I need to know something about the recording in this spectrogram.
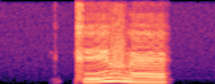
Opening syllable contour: rising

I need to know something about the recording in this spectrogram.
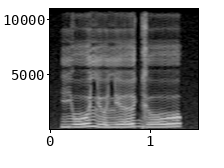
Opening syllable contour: rising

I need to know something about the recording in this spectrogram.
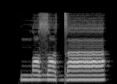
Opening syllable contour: high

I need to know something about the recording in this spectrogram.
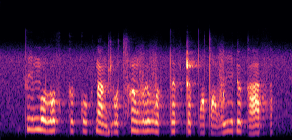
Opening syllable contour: high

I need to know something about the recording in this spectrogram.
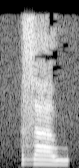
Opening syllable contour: low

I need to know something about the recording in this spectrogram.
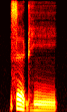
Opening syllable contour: falling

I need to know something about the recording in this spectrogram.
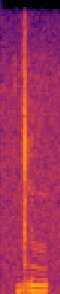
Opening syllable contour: high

